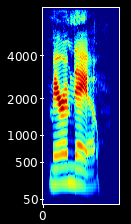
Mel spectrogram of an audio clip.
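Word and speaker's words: Merimneo (μεριμνάω): Merimneo.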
